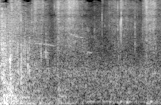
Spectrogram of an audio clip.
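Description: A pickaxe strikes stone.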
